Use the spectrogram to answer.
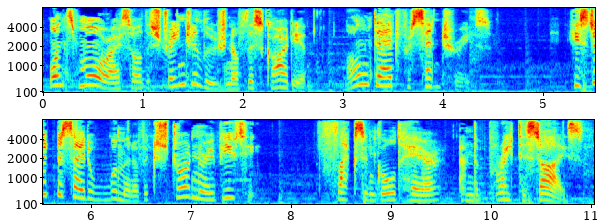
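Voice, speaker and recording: Young fantasy heroine played by a woman, bookish, earnest, highish crisp bright voice, formal storyteller's diction, music underneath. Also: lively intonation, moderate pace, rough recording. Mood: solemn narration. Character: shaken but curious young woman adventurer, bookish, romantic. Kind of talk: fantasy audio drama dialogue and first-person narration.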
